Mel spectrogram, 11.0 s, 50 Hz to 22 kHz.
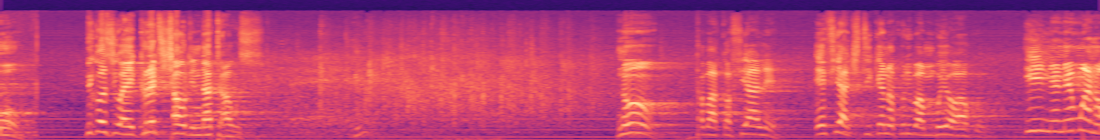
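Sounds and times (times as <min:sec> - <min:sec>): low steady hum: 0:00.0 - 0:11.0
congregation applauding: 0:02.7 - 0:06.2.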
